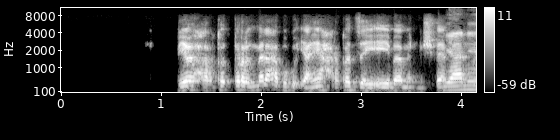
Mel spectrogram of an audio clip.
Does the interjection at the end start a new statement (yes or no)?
yes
